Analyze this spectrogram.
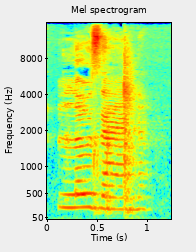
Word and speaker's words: Lausanne: okay so we gotta go back to my pronunciation website here lozen then we have the shade alforn which is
